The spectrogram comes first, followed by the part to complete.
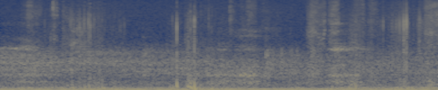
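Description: Faint room tone with a steady low hum, broken by a few soft short ticks and rustles near the middle, as of a body shifting slowly during a stretch.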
